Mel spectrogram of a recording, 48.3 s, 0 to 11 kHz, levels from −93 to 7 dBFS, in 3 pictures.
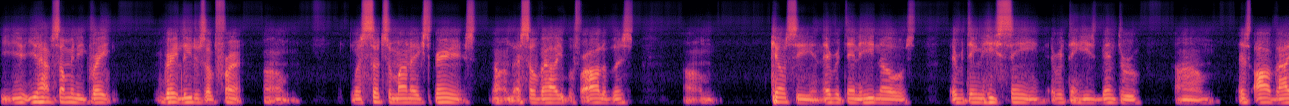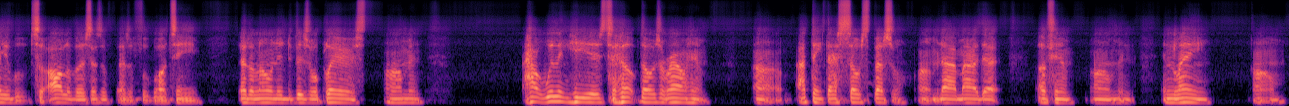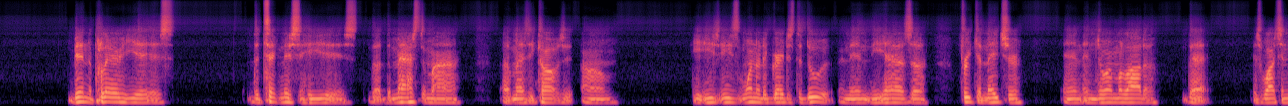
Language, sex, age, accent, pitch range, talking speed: English, male, 20-39, American, 115-135 Hz, 160 wpm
